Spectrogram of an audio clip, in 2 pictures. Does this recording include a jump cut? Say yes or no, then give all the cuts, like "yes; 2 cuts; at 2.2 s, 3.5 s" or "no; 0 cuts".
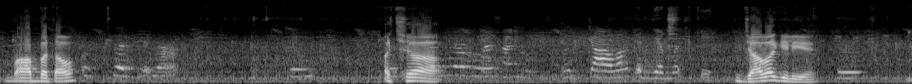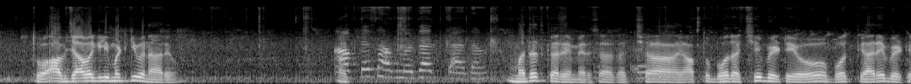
no; 0 cuts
